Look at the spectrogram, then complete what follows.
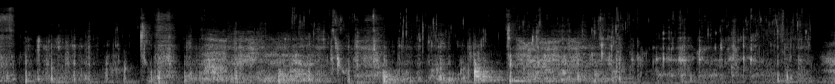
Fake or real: fake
